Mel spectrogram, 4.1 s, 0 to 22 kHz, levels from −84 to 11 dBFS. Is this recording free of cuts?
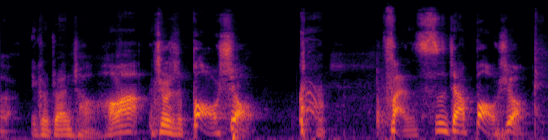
yes; 0 cuts

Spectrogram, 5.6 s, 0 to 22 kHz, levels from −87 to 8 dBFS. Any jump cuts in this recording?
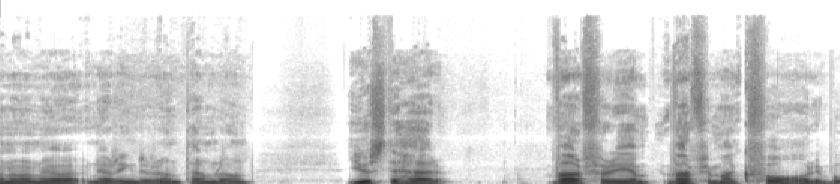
no; 0 cuts

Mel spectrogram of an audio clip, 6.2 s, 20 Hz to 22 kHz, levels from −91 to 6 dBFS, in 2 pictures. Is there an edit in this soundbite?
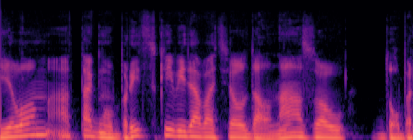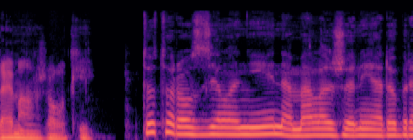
no; 0 cuts

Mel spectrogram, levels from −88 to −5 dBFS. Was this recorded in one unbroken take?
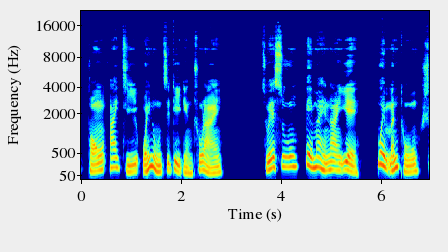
yes; 0 cuts

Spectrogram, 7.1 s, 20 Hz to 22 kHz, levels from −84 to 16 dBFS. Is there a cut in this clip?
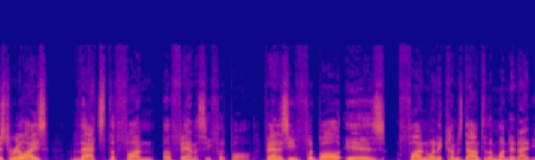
yes; 1 cut; at 3.4 s

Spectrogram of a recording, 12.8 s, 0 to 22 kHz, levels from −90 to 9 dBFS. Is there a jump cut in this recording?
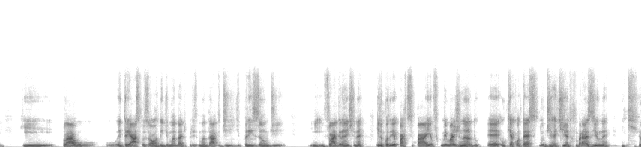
yes; 2 cuts; at 1.3 s, 9.7 s

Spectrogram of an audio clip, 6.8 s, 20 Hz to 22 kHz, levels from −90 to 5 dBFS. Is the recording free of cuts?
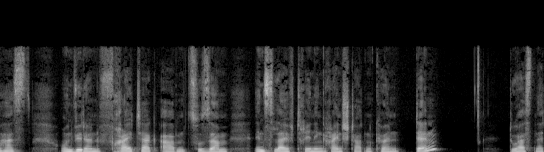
yes; 0 cuts

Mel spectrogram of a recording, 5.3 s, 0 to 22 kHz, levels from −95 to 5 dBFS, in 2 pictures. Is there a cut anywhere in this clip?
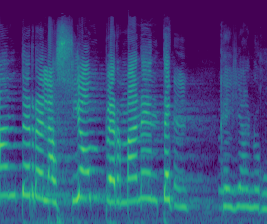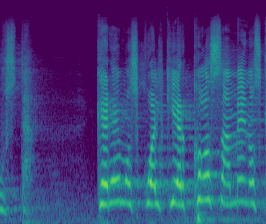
yes; 3 cuts; at 1.7 s, 2.2 s, 2.6 s

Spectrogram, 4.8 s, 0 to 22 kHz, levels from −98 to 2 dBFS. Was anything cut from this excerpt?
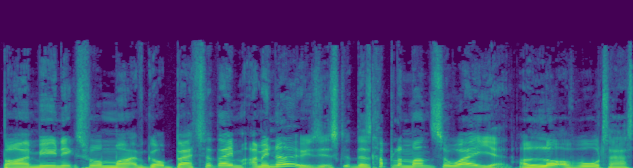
yes; 3 cuts; at 2.0 s, 2.8 s, 3.8 s

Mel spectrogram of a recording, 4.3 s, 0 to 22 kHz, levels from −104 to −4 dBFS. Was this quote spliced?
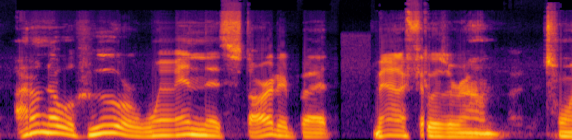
yes; 2 cuts; at 2.2 s, 3.2 s

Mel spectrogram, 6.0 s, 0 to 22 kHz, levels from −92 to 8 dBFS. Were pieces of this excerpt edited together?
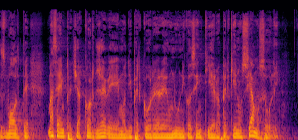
no; 0 cuts

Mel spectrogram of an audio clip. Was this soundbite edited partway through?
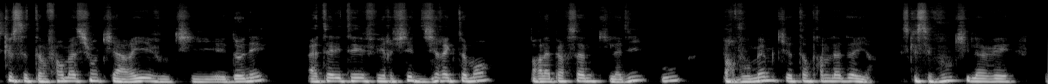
no; 0 cuts

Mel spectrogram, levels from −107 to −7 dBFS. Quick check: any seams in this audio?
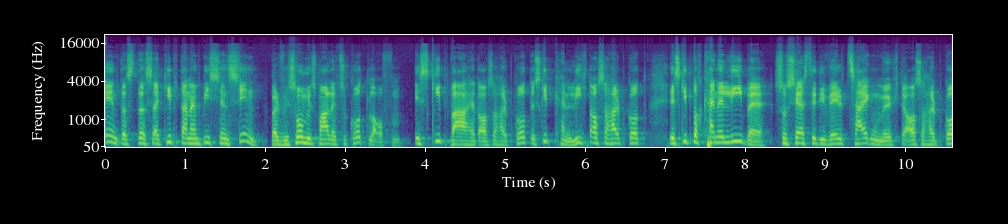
yes; 4 cuts; at 2.0 s, 3.8 s, 4.3 s, 8.3 s

